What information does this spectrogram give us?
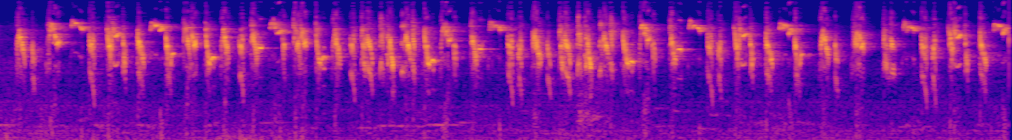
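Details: Mongolian lark delivering a song packed with local bird phrases, a dense, unbroken stream of fast twittering and chirping notes for ten seconds.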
